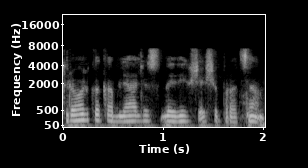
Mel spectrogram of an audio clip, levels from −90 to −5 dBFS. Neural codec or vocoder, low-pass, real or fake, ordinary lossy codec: none; 7.2 kHz; real; MP3, 64 kbps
